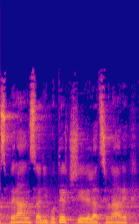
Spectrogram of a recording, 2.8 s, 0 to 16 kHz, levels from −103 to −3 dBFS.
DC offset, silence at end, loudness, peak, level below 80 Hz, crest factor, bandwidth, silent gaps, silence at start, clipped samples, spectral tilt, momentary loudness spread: under 0.1%; 0 s; -25 LUFS; -12 dBFS; -46 dBFS; 14 dB; 11.5 kHz; none; 0 s; under 0.1%; -5 dB/octave; 4 LU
